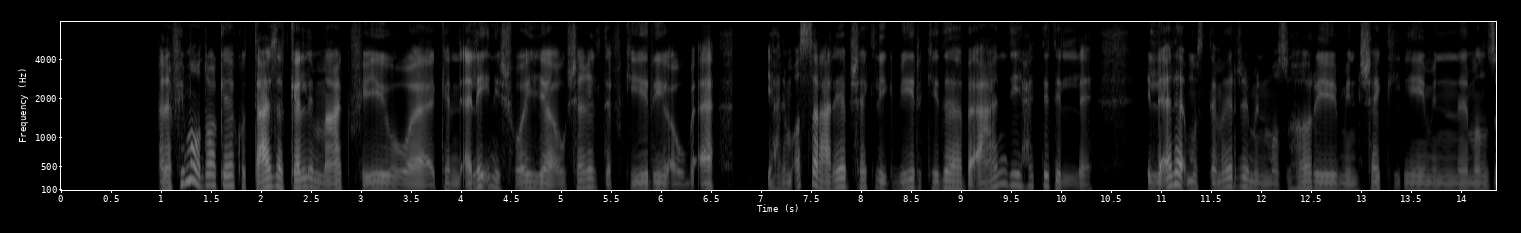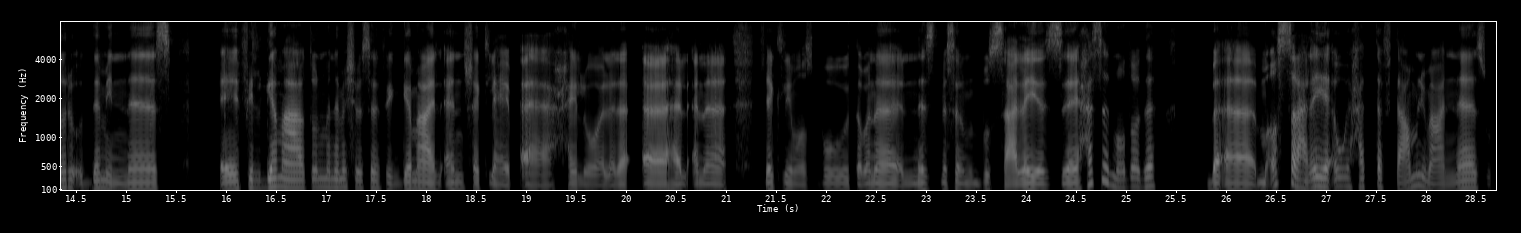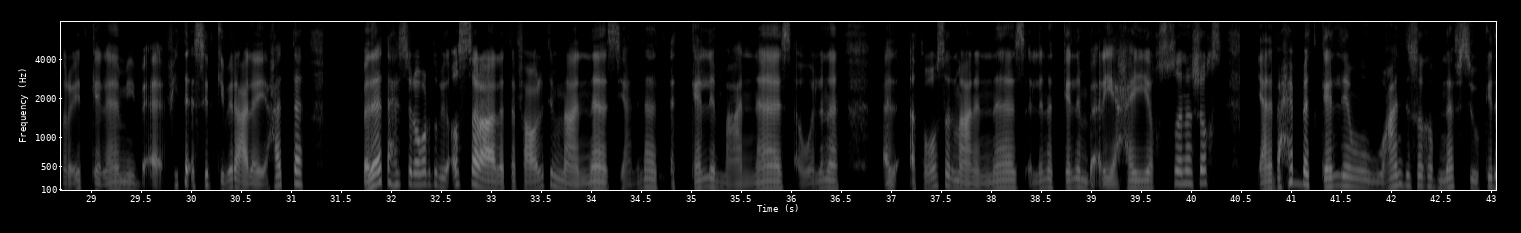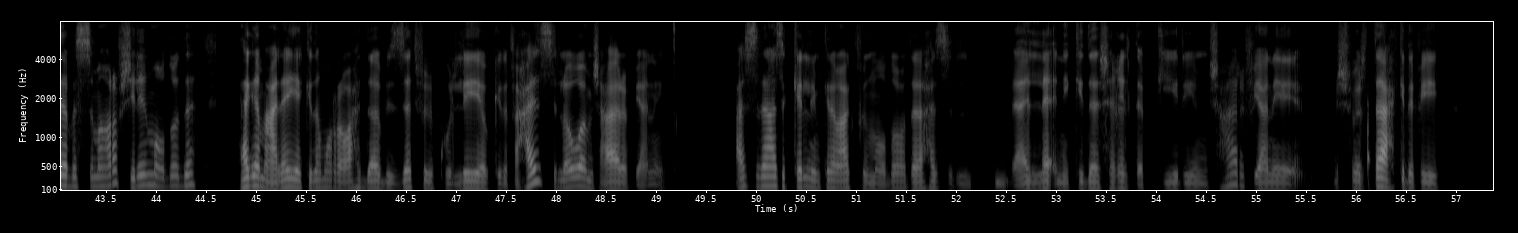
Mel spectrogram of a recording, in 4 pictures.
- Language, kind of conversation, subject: Arabic, advice, ازاي أتخلص من قلقي المستمر من شكلي وتأثيره على تفاعلاتي الاجتماعية؟
- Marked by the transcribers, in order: tsk; tapping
